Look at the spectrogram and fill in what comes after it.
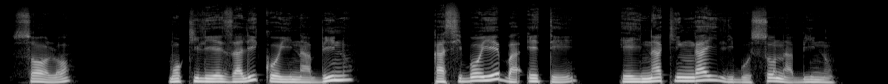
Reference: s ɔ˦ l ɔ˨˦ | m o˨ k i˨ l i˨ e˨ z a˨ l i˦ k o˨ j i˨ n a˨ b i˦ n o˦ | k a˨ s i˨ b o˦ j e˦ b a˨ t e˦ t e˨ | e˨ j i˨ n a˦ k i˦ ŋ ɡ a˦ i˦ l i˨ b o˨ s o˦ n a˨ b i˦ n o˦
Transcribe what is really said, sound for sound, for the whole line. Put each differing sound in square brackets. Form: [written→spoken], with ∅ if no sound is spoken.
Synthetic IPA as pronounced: s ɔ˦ l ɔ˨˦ | m o˨ k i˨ l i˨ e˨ z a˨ l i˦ k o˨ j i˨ n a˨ b i˦ n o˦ | k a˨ s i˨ b o˦ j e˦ b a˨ [t→ʔ] e˦ t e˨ | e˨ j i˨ n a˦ k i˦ ŋ ɡ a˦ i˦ l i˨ b o˨ s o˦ n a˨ b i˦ n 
